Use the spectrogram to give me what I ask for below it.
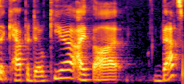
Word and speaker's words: Cappadocia: I call it Cappadocia. I did for a long time, but it's not. In fact, when I heard someone pronounce it Cappadocia, I thought, that's not how you say it.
